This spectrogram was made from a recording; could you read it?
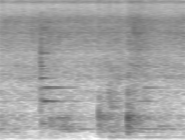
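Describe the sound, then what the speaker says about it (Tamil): Finely chopped tomatoes being sautéed and stirred in a pan for a lentil dumpling curry: a few brief, soft scraping stirs over a faint sizzle, with no talking. "பொடியாக நறுக்கி வதக்குறேன்."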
